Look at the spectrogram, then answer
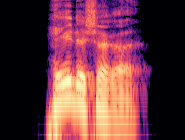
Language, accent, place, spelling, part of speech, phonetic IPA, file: German, Germany, Berlin, heldischere, adjective, [ˈhɛldɪʃəʁə], De-heldischere.ogg
- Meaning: inflection of heldisch: 1. strong/mixed nominative/accusative feminine singular comparative degree 2. strong nominative/accusative plural comparative degree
